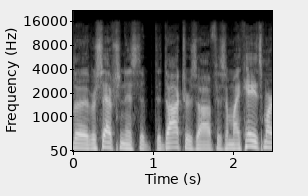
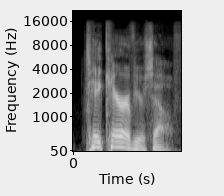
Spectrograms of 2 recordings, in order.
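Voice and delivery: put-on loaded tone, much lower and slower; 5 semitones lower than usual. Retelling what someone said as the speaker walked out: retelling a loaded 'take care'. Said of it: "Did you hear my tone just then?".

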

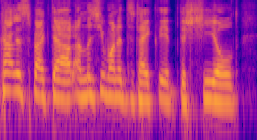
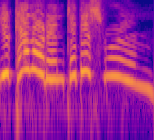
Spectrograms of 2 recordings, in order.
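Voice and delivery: squeaky, very high goblin voice. A goblin turns to the players as they strip bodies, goblin voice. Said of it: "the goblin turns to you and says".

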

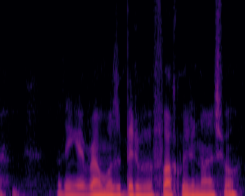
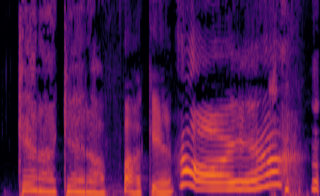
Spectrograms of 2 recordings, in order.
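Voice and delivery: shrieked shout, very high and very loud; 13 dB louder than usual. Retelling a school prank after the principal stopped talking: retelling screaming out. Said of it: "I just scream out and go".

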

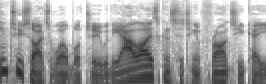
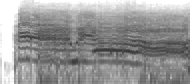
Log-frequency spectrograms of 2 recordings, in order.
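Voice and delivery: shrill, creaky, raspy shout with drawn-out "are". Asked to say the line as the bull shrimp: shouting as the bull shrimp. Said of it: "Can you do it as the bull shrimp?".

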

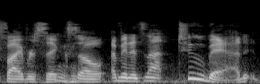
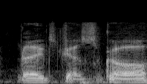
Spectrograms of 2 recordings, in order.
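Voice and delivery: fully transformed, brutish voice; 7 semitones lower than usual. Describing a character's thoughts, the speaker switches to her hulked-out voice. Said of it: "then it goes to her hulked out".

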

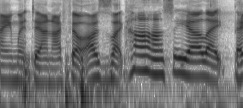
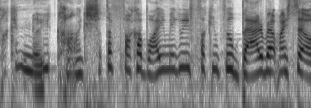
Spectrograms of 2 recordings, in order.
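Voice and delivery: mock arguing under breath, hushed, much higher pitch; 5 semitones higher than usual. Recounting an argument kept quiet so people wouldn't hear, retelling a muttered argument. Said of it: "kind of argument under my breath".

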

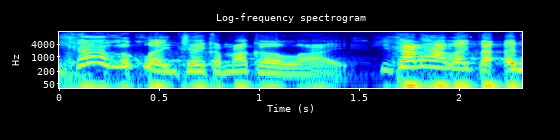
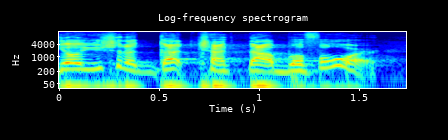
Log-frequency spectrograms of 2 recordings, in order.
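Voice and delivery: normal talking voice

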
